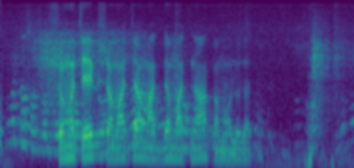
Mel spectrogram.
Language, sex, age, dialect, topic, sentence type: Marathi, male, 18-24, Southern Konkan, banking, statement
